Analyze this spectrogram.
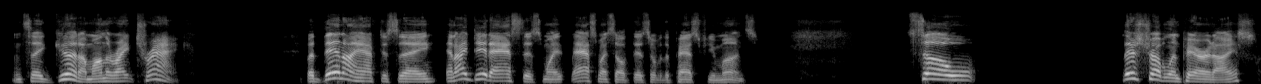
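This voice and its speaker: A folksy man hosts a casual religious talk from his home studio, joking with viewers and repeating words for emphasis. His voice is bright and forceful, and the room sounds dry and close. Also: mid-range voice, no echo. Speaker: online religious talk host. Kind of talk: casual spoken monologue to viewers. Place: home studio he calls the bunker.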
